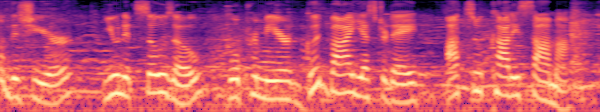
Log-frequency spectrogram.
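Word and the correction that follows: otsukare sama (お疲れ様): How did I do with that word? – Okay. I forgot to give you pronunciation. – No, I'm okay. I feel good about it. I want to encourage people who don't know how to pronounce something to give it a shot and then ask for help. – Absolutely. – So give me help. – It's otsukare sama.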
